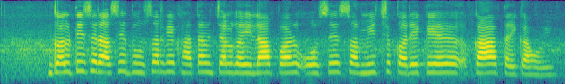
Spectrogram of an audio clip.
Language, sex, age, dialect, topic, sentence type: Bhojpuri, female, 18-24, Southern / Standard, banking, question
